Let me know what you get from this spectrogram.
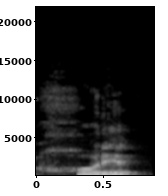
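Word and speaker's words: Horeb: monte sinaí o monte jure y ahora porque las biblias en español sale con h r de larga hora pero en el hebreo es porque se escribe con la letra jet sí y aquí el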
